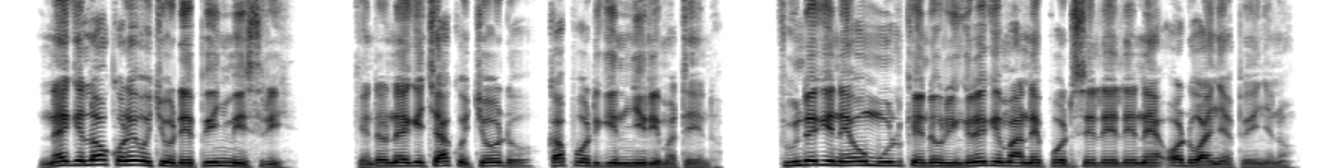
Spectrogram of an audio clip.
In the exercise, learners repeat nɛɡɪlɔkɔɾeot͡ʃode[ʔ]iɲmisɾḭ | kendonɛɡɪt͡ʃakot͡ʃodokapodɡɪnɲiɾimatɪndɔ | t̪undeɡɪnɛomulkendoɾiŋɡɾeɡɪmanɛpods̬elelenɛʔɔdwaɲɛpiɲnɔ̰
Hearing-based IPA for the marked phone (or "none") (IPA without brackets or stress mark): p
